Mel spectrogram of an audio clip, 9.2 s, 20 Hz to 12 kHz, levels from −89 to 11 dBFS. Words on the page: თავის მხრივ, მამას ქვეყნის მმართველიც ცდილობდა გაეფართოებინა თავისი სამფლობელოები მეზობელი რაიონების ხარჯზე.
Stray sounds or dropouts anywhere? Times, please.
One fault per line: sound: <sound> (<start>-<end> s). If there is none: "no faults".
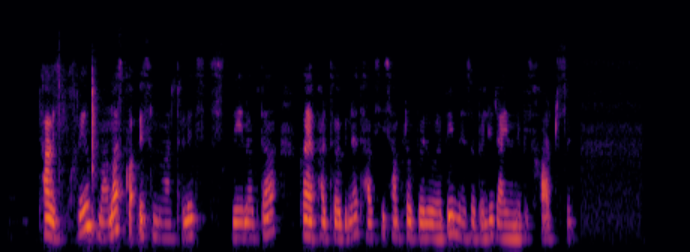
no faults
